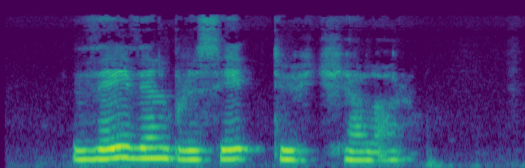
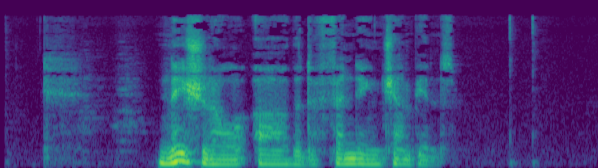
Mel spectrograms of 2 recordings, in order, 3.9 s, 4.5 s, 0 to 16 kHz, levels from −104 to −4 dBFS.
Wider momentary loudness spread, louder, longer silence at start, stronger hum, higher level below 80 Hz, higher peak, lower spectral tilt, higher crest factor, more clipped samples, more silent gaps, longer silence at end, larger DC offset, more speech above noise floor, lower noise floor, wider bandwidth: second, 16 LU vs 26 LU; first, -24 LUFS vs -30 LUFS; first, 0.55 s vs 0.35 s; neither; second, -62 dBFS vs -56 dBFS; about the same, -8 dBFS vs -10 dBFS; first, -7 dB/octave vs -5 dB/octave; about the same, 18 dB vs 22 dB; neither; neither; second, 0.7 s vs 1.1 s; neither; first, 47 dB vs 36 dB; first, -70 dBFS vs -66 dBFS; about the same, 11.5 kHz vs 11.5 kHz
